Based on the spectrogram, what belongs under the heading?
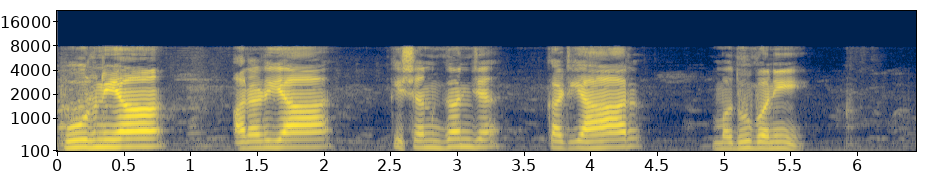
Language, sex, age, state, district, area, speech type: Urdu, male, 45-60, Bihar, Araria, rural, spontaneous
